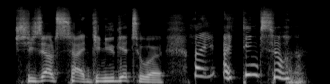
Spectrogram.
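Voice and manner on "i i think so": put-on very high, slow, drawn-out little-kid voice. In a rescue scene, a child answers whether they can reach mommy: child voice. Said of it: "I hate my child voice".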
